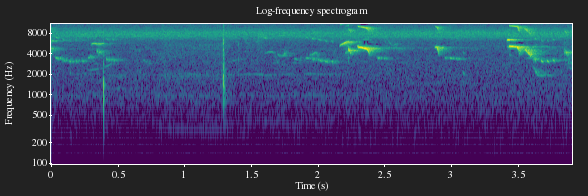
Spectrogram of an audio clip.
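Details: Babbler, a noisy group-living bird, excited at the sight of a cat; after two sharp clicks and a quiet stretch, scattered shrill high chirps come in short bursts against a continuous high-pitched whine.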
